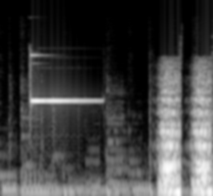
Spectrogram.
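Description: A bright, edited-in 'ding' sound effect: one clear, steady high tone held for under a second. About a second and a half in, a short, louder burst of another sound follows.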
